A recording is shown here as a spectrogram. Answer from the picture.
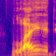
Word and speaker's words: Liat: Speaking of reaching a wider audience, Liat is currently running a campaign Oh, wow.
